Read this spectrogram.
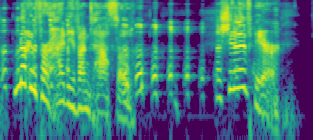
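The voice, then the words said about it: Put-on Irish accent. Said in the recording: “your Irish impression ... I think if you go up a register, it helps the Irish accent.”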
